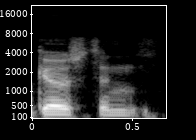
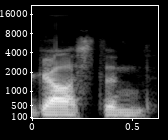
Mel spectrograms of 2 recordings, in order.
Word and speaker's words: Gustin: Jacob is my brain started dude we were talking I was because so Bobby and a Abram Goston or Gustin is how you actually pronounce it.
